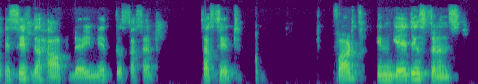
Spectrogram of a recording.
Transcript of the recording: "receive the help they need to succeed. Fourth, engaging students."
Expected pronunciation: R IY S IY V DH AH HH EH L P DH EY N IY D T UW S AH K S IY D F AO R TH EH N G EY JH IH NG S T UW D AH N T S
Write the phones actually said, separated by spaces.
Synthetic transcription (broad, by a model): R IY S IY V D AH HH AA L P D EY N IY D T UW S AH K S IY D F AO R T EH N G EY JH IH NG S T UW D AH N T S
